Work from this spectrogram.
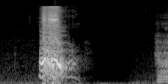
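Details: Small pet dog named Sasuke, playing with his toy indoors, lets out one sharp loud bark lasting a fraction of a second, then silence before another sound begins; a person scolds him with "no" around it.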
